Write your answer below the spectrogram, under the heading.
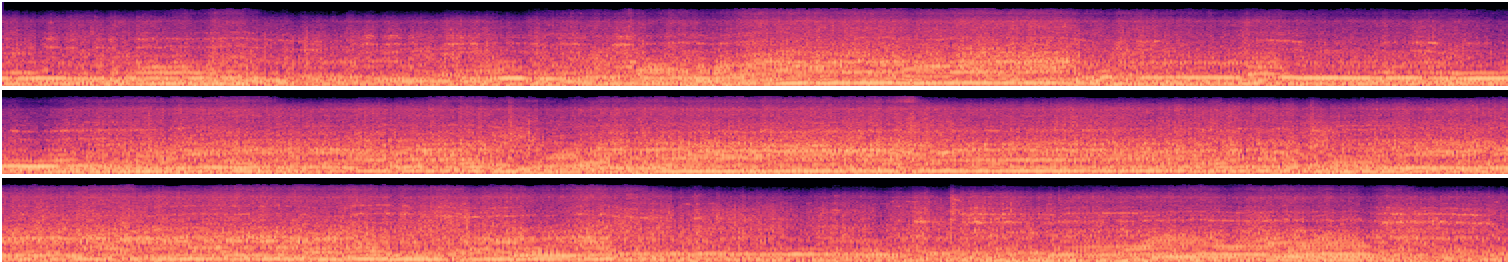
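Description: Honda Ridgeline Baja race truck's engine running hard at high speed, heard from inside the open cab. Its note rises and falls several times over a constant low rumble.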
